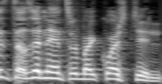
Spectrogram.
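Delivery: high, loud, exasperated voice.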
